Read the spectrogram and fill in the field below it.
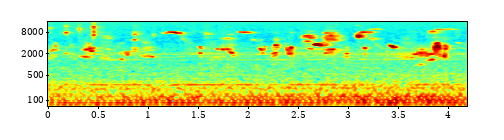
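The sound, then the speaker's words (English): Scattered small birds chirp and tweet over a steady low outdoor rumble, with overlapping calls coming from several directions along a quiet, flat section of the San Francisco Bay Trail at the west end of Automall Parkway in Fremont, California. “The trail section is long, flat, and quiet enough to be popular among bird watchers.”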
